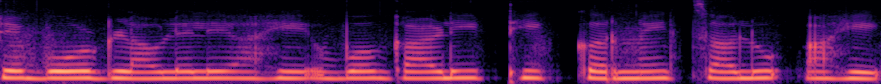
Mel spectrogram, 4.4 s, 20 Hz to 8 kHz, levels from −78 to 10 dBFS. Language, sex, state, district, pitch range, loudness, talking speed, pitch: Marathi, female, Maharashtra, Aurangabad, 235-245 Hz, -14 LUFS, 135 wpm, 240 Hz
